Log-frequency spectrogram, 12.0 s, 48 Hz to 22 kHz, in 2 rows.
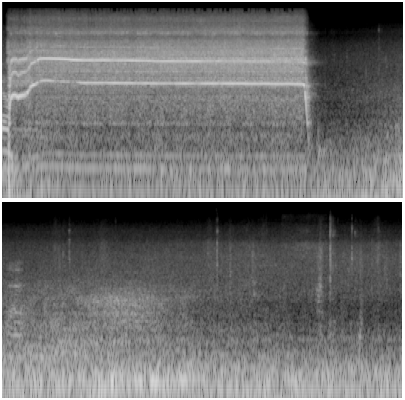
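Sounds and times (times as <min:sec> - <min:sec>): power drill whining: 0:00.0 - 0:04.8.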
